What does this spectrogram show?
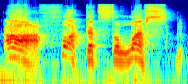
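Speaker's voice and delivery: high, loud annoyed exclamation; frustrated outburst. Real, not acted. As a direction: curse at the realization. Realizes mistake.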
